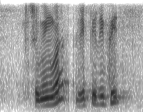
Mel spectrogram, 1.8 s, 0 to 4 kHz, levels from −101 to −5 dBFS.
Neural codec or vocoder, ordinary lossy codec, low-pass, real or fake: none; AAC, 32 kbps; 3.6 kHz; real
